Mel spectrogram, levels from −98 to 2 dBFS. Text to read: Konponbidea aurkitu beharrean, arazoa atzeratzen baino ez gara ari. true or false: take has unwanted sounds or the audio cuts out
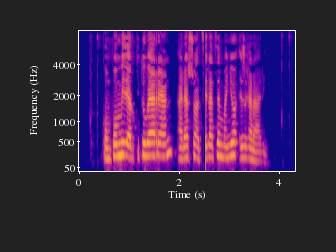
true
